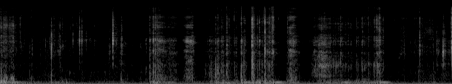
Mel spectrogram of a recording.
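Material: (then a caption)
Soap. A utility knife blade scrapes and shaves crumbly flakes off a solid, dry orange soap bar held in hands with black nails. Dry, crunchy scraping and crackling come in short bright bursts over a faint low rumble, and flakes crumble away from the bar.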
